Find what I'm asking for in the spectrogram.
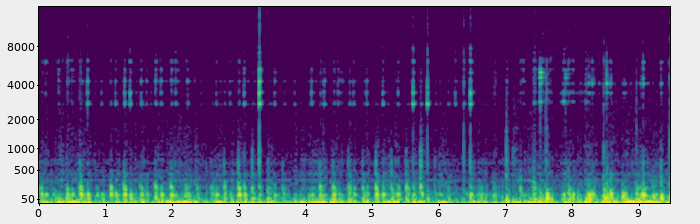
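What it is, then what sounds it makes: Ceramic rose figurine. A small silver-glazed ceramic rose ornament is tilted in the hands while fingernails tap its underside and petals. The result is a steady stream of short, dull taps with a low, muffled body and faint bright clicks. Each tap dies away almost at once.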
